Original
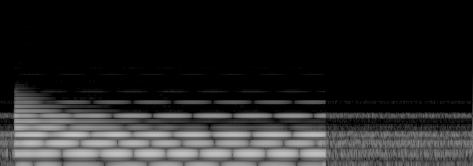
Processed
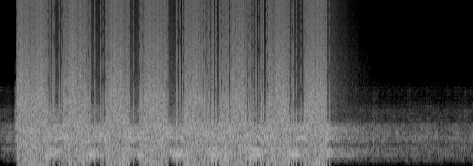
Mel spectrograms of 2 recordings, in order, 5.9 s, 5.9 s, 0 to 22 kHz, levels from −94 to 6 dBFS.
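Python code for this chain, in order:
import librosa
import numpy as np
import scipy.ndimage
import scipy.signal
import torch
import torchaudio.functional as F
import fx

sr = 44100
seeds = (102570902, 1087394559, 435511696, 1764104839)

y = scipy.signal.sosfilt(scipy.signal.butter(12, 150.0, 'highpass', fs=sr, output='sos'), x)
y = fx.bass_treble(y, sr, bass_db=-5, treble_db=12)
y = fx.notch(y, sr, hz=940.0, q=5.4)
y = y + 0.88 * np.pad(y, (int(5.8 * sr / 1000.0), 0))[:len(y)]
y = fx.rider(y, sr, range_db=10, speed_s=2.0)
y = fx.noise_vocoder(y, sr, seeds[0], bands=8)
y = fx.rev_double_slope(y, sr, seeds[1], early_s=0.44, late_s=2.4, knee_db=-18, drr_db=-1.5)
y = (np.mod(10.0 ** (13.0 / 20.0) * y + 1.0, 2.0) - 1.0) / 10.0 ** (13.0 / 20.0)
y = fx.echo_wet_highpass(y, sr, ms=134, feedback_pct=42, hz=1800.0, wet_db=-22.0)
y = y * librosa.db_to_amplitude(-6.0)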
